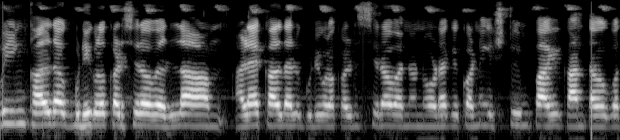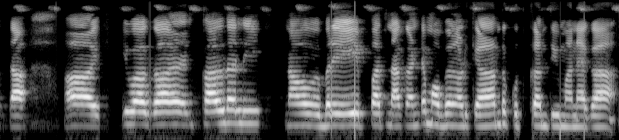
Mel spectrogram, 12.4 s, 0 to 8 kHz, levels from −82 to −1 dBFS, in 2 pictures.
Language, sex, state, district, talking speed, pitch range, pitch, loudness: Kannada, female, Karnataka, Bellary, 135 wpm, 205-220 Hz, 210 Hz, -15 LUFS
